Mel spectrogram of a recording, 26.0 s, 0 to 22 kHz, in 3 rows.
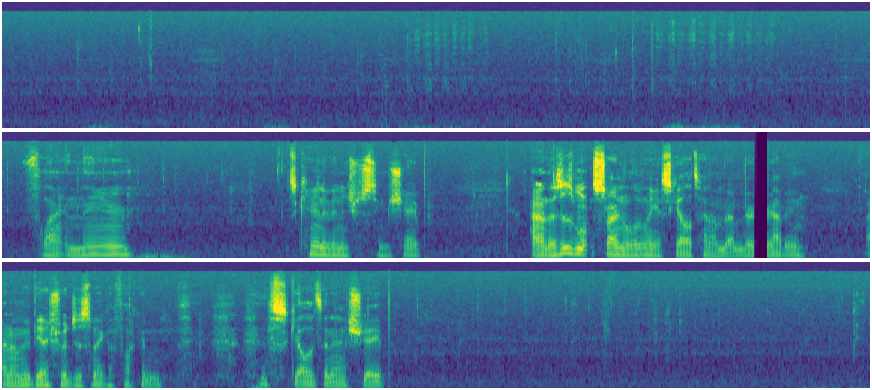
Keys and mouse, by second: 0.9-2.1 middle drag, 2.1 f, 2.8 f, 3.0-5.9 drag, 3.5 f, 5.3 f, 6.1 f, 6.4-8.2 drag, 10.9 ctrl+s, 11.8 KP_1, 14.6 ctrl+s, 15.2-17.8 drag, 23.8 shift+c, 24.0 f, 25.1-26.0 drag.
